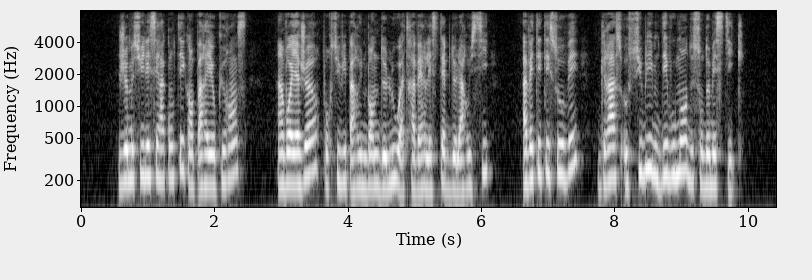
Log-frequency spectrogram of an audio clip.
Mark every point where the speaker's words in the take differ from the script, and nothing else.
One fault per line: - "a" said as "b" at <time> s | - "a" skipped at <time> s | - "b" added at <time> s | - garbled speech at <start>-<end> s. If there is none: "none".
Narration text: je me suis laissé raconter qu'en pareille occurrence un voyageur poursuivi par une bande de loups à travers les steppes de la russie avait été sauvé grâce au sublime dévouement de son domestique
none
